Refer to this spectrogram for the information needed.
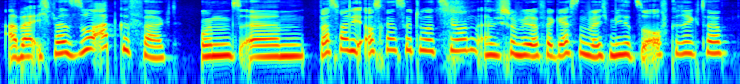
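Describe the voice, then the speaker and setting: A woman in her thirties co-hosting a podcast, telling a story in animated casual chat and swearing freely. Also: high voice, fast, dry recording, studio quality. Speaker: podcast co-host.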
